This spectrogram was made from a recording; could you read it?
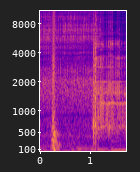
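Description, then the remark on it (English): A shaving cream spray can with a stuck button is thrown into a bathtub and clatters with two sharp metallic knocks about a second apart, backed by a steady spraying hiss that carries on afterward. “Throwing the can into the bathtub.”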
